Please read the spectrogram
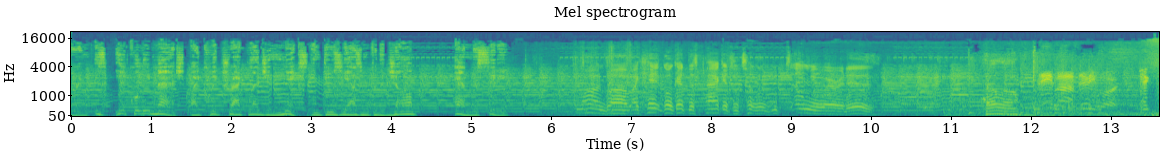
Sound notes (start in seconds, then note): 5.8 cell phone rings; 10.9 ring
